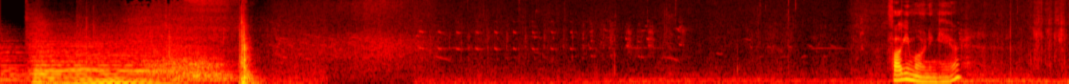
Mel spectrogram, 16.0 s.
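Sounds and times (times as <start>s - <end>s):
background music: 0.0s - 3.5s
loud thump: 3.4s - 4.1s.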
